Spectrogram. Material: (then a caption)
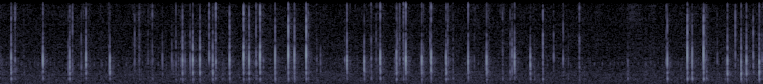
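Plastic. A thumb and fingertips repeatedly press the buttons of a hand-sized, hollow, black plastic LG TV remote control. Dozens of quiet, bright, dry clicks and taps come in irregular bursts, each dying out almost instantly, with a short pause near the end before a final cluster.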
